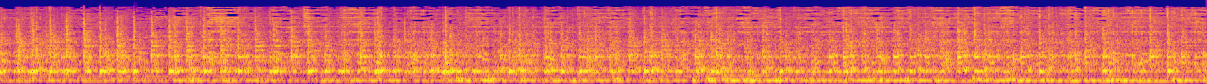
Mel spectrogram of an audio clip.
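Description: Chenda drum ensemble playing a fast, continuous rhythm, with a steady ringing tone over the drumming.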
